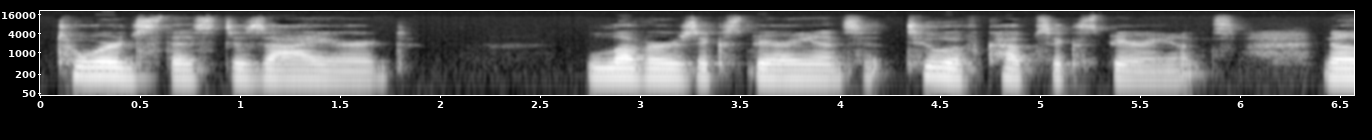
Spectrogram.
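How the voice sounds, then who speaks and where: A woman with a hoarse voice from a cold, giving a calm, flowing spiritual tarot reading. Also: low voice. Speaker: tarot reader.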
